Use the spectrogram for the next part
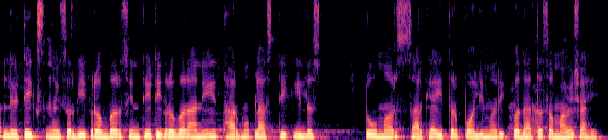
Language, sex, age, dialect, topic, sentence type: Marathi, male, 31-35, Varhadi, agriculture, statement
